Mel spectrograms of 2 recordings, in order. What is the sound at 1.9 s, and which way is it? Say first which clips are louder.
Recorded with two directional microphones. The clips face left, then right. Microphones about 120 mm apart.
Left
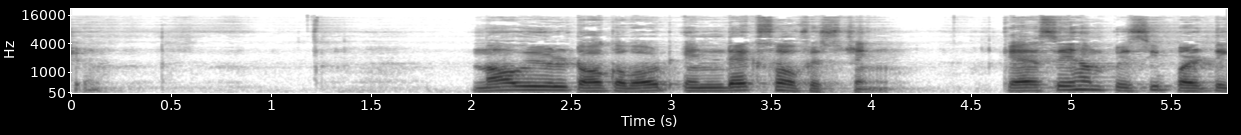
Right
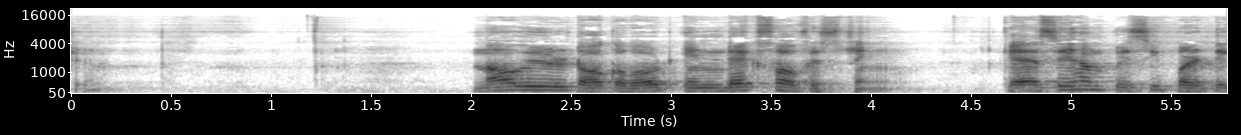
Speech: left 4 dB; 25° left (ahead or behind).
